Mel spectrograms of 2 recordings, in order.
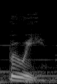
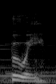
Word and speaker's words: Bowie: out this huge Rusty Bowie knife it's actually pronounced buoy what booy knife no it's like the last name like David Bowie different last name buoy are you just messing with me no that's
